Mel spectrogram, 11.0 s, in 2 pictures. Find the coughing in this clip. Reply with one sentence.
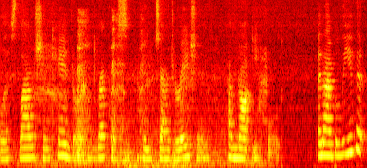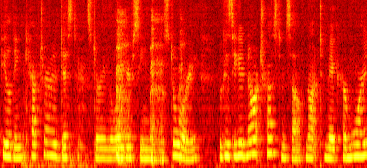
The coughing can be heard from 1.1 to 2.2 s and from 7.0 to 8.3 s.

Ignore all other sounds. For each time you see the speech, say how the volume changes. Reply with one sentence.
The speech can be heard from 0.0 to 10.9 s, at a steady volume.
